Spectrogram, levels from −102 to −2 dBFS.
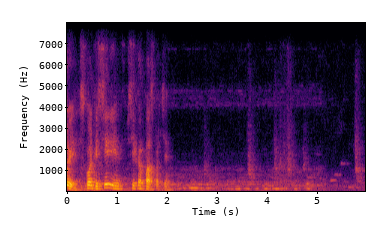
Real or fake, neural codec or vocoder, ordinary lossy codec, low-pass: real; none; Opus, 32 kbps; 7.2 kHz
